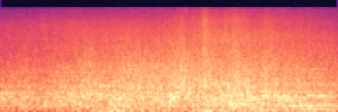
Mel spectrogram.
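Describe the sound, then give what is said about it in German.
Steady ocean waves wash and rumble continuously under a sailing ship setting out across the sea, with a broad hiss of surf and some wind noise; no voices. “Mit einem Knarren richtet sich der Mast aus und kurz darauf beginnt das Schiff seine Reise über das Meer.”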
